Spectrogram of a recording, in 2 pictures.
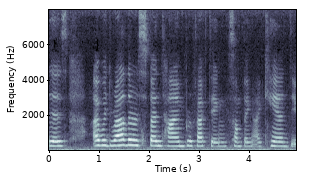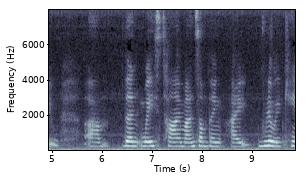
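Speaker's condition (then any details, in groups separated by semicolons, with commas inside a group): Cerebral palsy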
